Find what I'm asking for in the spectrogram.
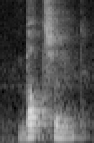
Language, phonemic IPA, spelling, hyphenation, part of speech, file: Dutch, /ˈbɑtsə(n)/, batsen, bat‧sen, verb, Nl-batsen.ogg
- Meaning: 1. to rock, to bounce 2. to hit, to slap, to smack 3. to fuck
